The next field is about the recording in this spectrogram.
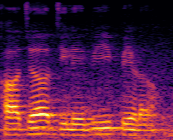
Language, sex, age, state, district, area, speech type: Urdu, male, 45-60, Bihar, Supaul, rural, spontaneous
